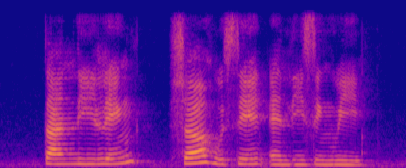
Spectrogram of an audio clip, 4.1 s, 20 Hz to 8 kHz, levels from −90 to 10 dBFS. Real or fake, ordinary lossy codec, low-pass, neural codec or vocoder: fake; none; 7.2 kHz; vocoder, 22.05 kHz, 80 mel bands, WaveNeXt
